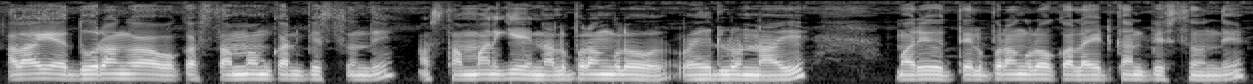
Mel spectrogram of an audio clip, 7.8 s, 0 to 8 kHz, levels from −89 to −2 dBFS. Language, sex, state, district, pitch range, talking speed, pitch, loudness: Telugu, male, Telangana, Mahabubabad, 110-120 Hz, 130 wpm, 115 Hz, -15 LUFS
